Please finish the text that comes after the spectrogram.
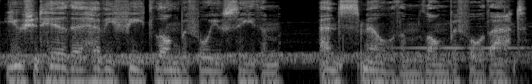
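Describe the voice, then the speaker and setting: An actor playing an aloof male scout who sounds flat and disdainful of humans. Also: on the low side, unhurried, loud music behind the voice, natural voice.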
